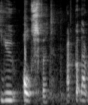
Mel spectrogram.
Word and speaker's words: New Alresford: collection and I've had to check how you pronounce the name of the village, and I believe it's New Alresford. I've got that right, Heather? Yep, is that okay? New Alresford.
